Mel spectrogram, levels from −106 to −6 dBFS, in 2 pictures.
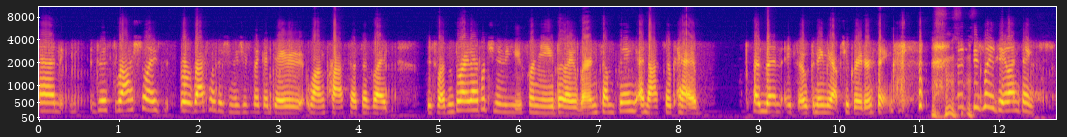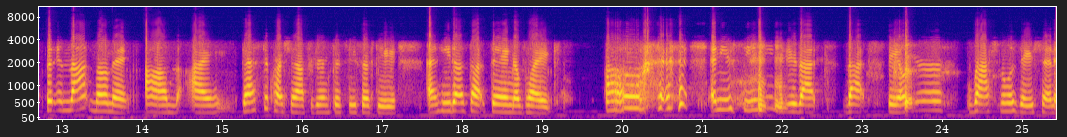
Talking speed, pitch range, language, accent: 165 wpm, 205-275 Hz, English, American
